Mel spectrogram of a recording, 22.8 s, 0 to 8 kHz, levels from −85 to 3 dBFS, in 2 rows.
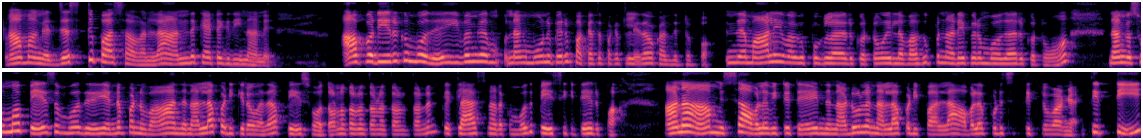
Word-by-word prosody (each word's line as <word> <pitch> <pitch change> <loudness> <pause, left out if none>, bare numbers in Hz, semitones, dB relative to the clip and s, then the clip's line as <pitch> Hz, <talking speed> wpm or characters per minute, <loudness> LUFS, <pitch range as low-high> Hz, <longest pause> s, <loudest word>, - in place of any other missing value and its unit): ஆமாங்க. 250 -2 0
இந்த 190 0 -12
just 265 +7 -1
pass 270 -2 +2
ஆவேன்ல, 175 +2 -4 0.2
அந்த 235 +5 -1
கேட்டகரி 235 -4 -3
நானு. 155 -2 -6 0.8
அப்படி 300 +1 +4
இருக்கும்போது 315 -6 +2 0.2
இவங்க 300 +3 +2 0.3
நாங்க 255 +1 0
3 280 +2 -1
பேரும் 290 +3 -2
பக்கத்து 225 -2 -4
பக்கத்துலயேதான் 220 +2 -5
ஒக்காந்துட்டிருப்போம். 185 -4 -11 0.2
இந்த 265 +1 -1
மாலை 265 +5 +3
வகுப்புகளா 240 -2 0
இருக்கட்டும், 225 +1 -4
இல்ல 225 -1 -2
வகுப்பு 245 +5 -4
நடைபெறும்போதா 230 -1 -1
இருக்கட்டும், 190 - -6 0.5
நாங்க 255 +1 +5
சும்மா 295 +4 +4
பேசும்போது, 245 0 +1 0.2
என்ன 235 +3 -1
பண்ணுவா? 220 -7 -2 0.2
அந்த 225 -2 -1
நல்லா 235 +7 +3
படிக்கிறவதான் 225 -2 -2
பேசுவா. 200 -3 -2
தொண 215 +4 -3
தொண 215 -1 -1
தொண 200 0 -4
தொண 190 0 -6
தொணன்னு 245 +3 -6
கிளாஸ் 225 +1 +2
நடக்கும்போது 210 +5 -4
பேசிக்கிட்டே 220 -1 0
இருப்பா. 210 0 -5 0.6
ஆனா, 290 +4 +9 0.3
மிஸ் 240 0 0
அவள 225 -1 +3
விட்டுட்டு, 230 -3 -3
இந்த 220 -1 -2
நடுல 255 +7 +2
நல்லா 215 +2 +2
படிப்பால்ல 205 -3 -3
அவள 205 +4 0
புடிச்சு 230 -1 -7
திட்டுவாங்க. 200 -4 -3 0.2
திட்டி, 275 -3 +1
230 Hz, 145 wpm, -24 LUFS, 210-255 Hz, 0.8 s, ஆனா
